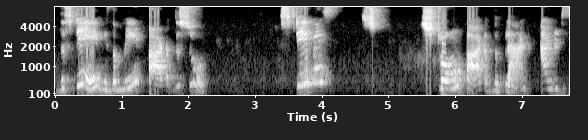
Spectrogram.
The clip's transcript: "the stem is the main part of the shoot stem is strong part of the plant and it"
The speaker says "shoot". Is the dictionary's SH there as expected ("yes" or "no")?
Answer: no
